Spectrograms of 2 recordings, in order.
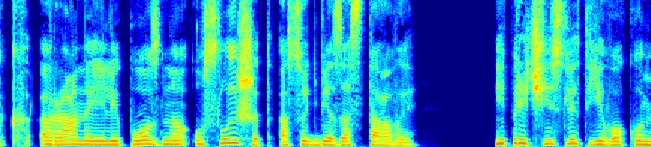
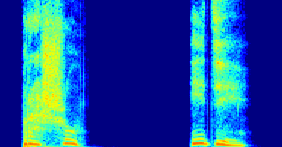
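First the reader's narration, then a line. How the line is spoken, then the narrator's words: Quiet. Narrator (Russian): тихо сказала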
